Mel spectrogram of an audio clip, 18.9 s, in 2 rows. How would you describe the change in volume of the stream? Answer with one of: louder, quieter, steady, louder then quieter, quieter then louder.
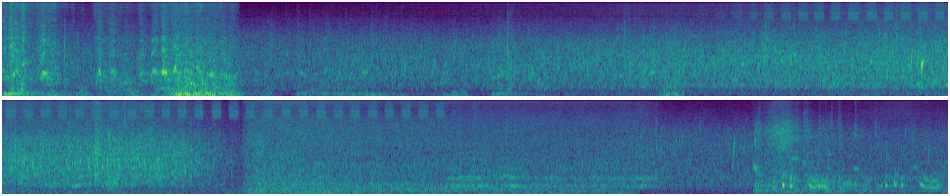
louder then quieter.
